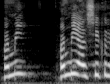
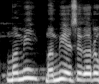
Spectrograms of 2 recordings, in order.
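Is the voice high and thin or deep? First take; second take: high thin; deep. First: A high, thin child's voice is used. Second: A deep, bass grown man's voice is used.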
